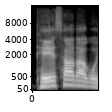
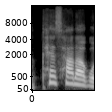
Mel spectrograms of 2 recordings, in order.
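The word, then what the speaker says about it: 大師: 그러고 나서 뭘 했냐면 소 태사활 이걸 대사라고 읽지 않고 태사라고 읽는데이 태자처럼 태사라고 읽어요.이 태사는 뭐냐 그러면 음악을 관장하는 부서의 장입니다.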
